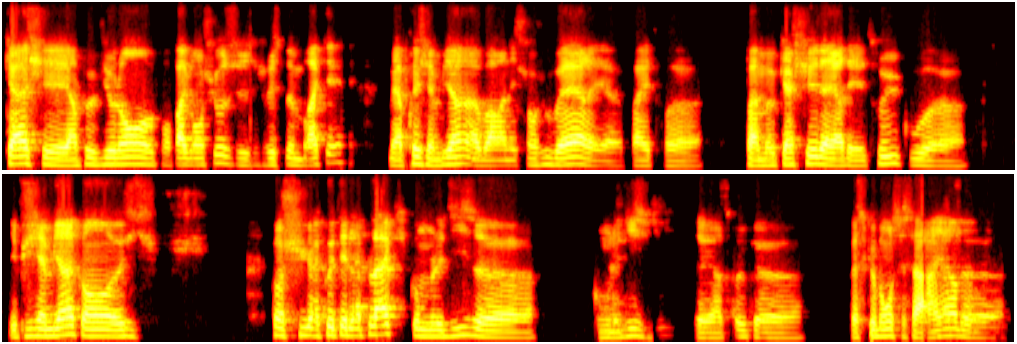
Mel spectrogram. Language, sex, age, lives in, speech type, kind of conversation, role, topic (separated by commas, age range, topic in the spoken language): French, male, 40-44, France, conversation, unstructured, none, À quel point est-il important de dire la vérité, même si cela fait mal ?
